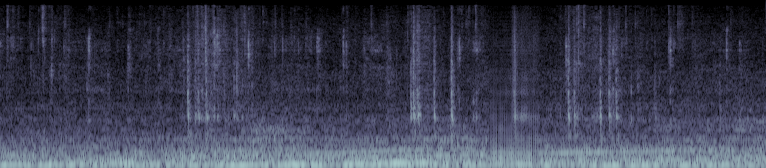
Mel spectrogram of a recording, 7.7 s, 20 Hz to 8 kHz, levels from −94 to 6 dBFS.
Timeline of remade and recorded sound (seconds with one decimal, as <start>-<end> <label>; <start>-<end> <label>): 0.0-4.9 recorded; 4.9-5.4 remade; 5.4-7.7 recorded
